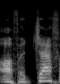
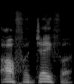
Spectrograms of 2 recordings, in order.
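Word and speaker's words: Arthur Jafa: with Arthur Jaffa which now we know his pronunciation is not after Jaffa it's Alpha Jaffa and Tremaine did also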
